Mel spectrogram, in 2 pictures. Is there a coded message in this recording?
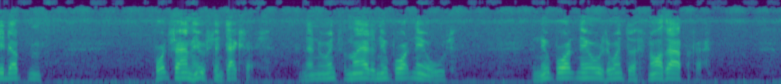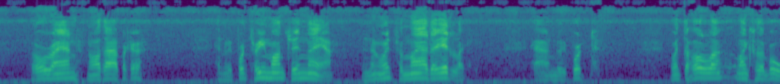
No.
